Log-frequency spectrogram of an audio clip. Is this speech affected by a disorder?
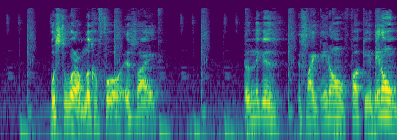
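No.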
